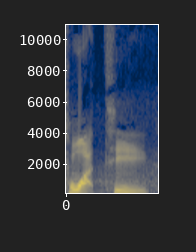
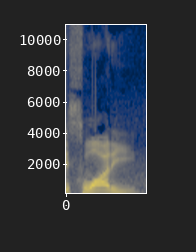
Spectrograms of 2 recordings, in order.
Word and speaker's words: Swati: Cuz like saying Swati is a little bit more I have to put more emphasis Swati. But it's but I say Swatti because it just because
